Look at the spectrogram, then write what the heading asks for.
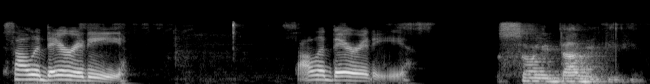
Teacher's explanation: So, we stress dare and the t at the end sounds like a d.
